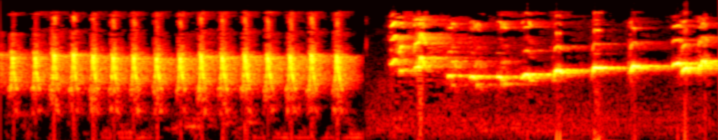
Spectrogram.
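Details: Oriental magpie-robin (kacer) training song for contests: opens with a fast, even series of about twenty clipped chips, then after a pause gives bright, sliding whistles that climb toward the end.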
